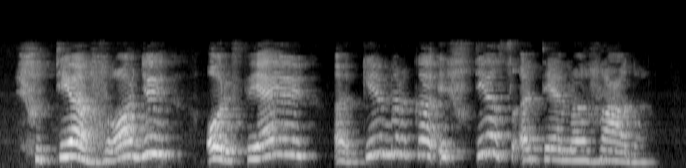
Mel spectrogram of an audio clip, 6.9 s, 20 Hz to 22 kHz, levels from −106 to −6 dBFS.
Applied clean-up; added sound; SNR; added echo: none; none; none; none.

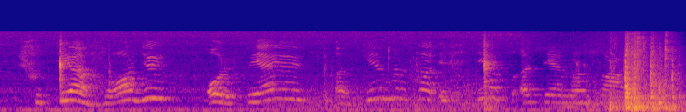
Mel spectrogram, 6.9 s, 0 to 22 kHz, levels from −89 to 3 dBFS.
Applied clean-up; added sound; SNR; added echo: none; Sliding door / Train; -4 dB; none.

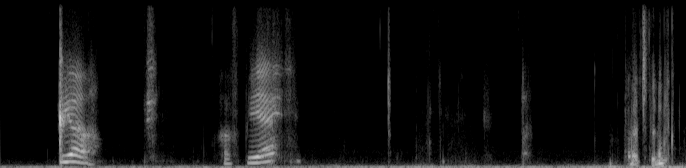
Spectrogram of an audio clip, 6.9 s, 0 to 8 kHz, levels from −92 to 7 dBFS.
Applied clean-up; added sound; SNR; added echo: neural diffusion model UNIVERSE++.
